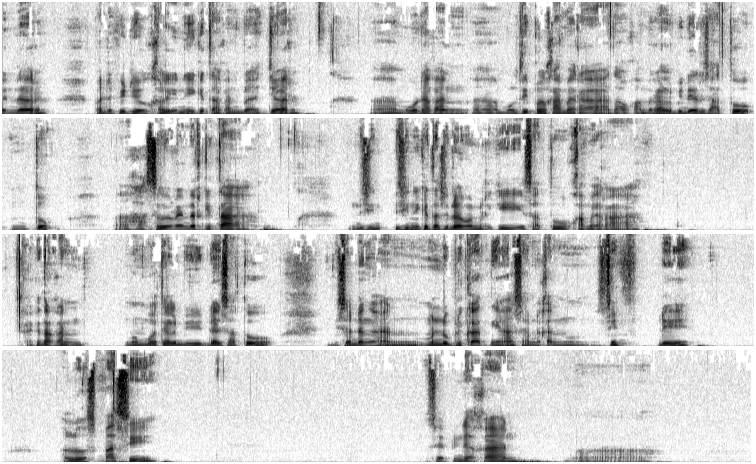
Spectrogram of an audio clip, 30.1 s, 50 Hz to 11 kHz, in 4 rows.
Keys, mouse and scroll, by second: 0.6 ctrl+middle click, 1.0 shift+middle click, 2.0 ctrl+middle click, 10.0 ctrl+middle click, 12.6 click, 15.4 shift+middle click, 16.3 ctrl+middle click, 16.7 middle click, 17.1 ctrl+middle click, 17.6 shift+middle click, 18.1 ctrl+middle click, 18.5 shift+middle click, 22.1 shift+d, 25.4 click, 29.9 middle click.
